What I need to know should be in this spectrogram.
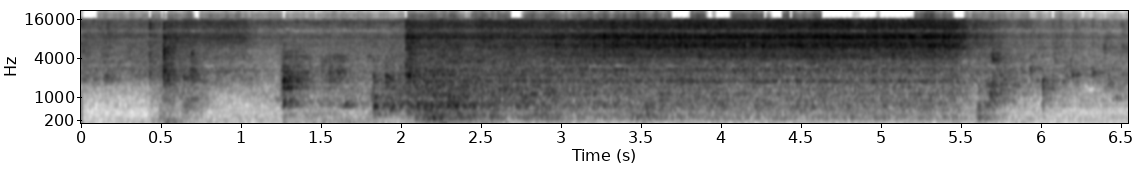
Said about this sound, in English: And this is a full flush.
